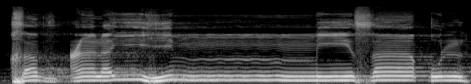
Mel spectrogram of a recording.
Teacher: alaihim fathah bertemu ya sukun kita lunakkan huruf lin.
